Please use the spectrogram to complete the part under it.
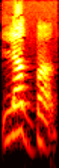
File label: gujarati about; લગભગ [leguebhegu]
